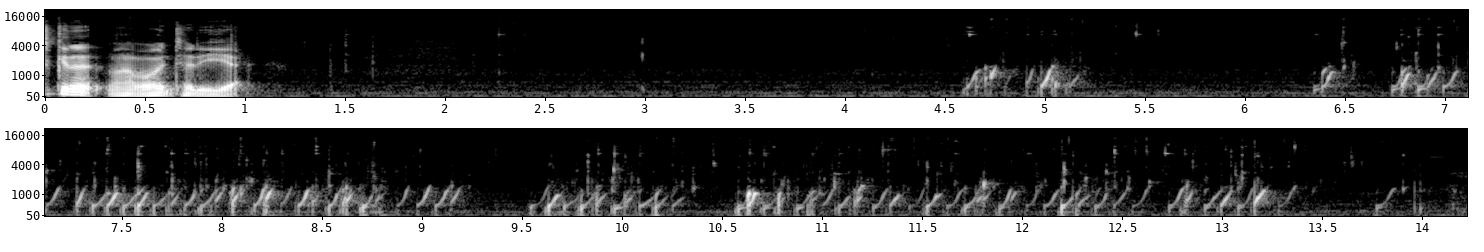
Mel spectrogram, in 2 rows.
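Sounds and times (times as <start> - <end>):
speech: 0.0 - 1.1
bubbles gurgling through a straw into water in a glass: 4.6 - 5.3, 6.3 - 14.1.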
